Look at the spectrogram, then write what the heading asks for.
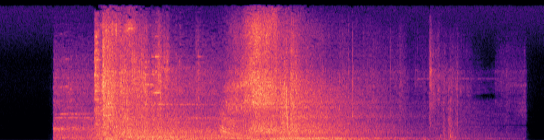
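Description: A gunshot from a film scene in which a man is shot in the head: a sharp burst rises out of a noisy swell, then a roaring wash fades slowly, with one more brief crack near the end.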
